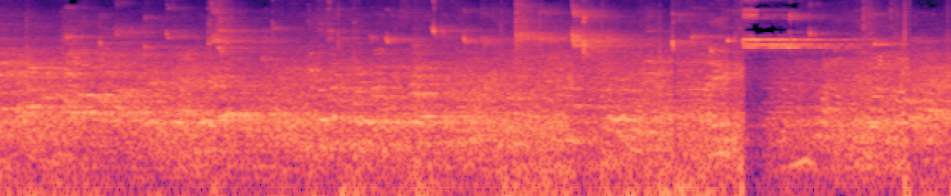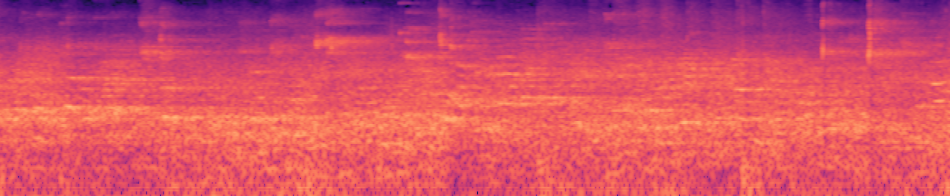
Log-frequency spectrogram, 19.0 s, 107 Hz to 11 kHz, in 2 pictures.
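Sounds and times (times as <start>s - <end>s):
spectators chattering: 0.0s - 19.0s
basketball bouncing on wooden court: 6.0s - 7.0s.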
